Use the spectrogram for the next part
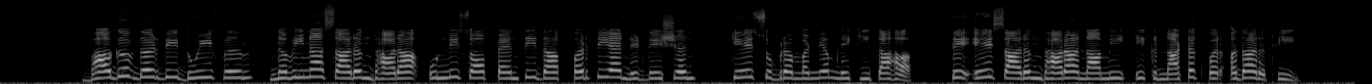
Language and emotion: Dogri, neutral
